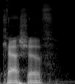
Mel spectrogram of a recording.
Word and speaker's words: Kashuv: Kyle Kashuv. Is that how you say his name? – It's Kashuv.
